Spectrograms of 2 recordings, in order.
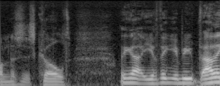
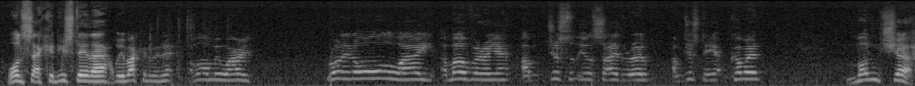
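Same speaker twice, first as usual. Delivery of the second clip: higher, softer pretend voice; a soft, higher voice as if narrating a little errand; playful pretend running commentary; 8 semitones higher, 11 dB quieter than usual. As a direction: play-act dashing off to fetch it. Pretend errand to fetch the game.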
